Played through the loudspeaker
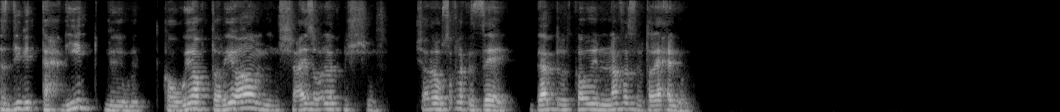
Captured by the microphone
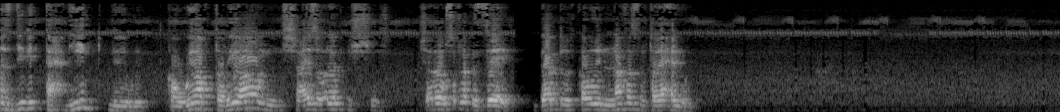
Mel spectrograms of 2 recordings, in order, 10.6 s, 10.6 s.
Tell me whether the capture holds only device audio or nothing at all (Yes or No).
Yes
